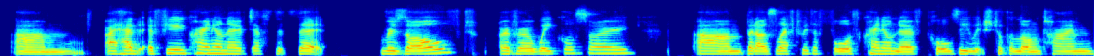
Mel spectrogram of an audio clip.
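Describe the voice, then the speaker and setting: Behind this woman, things are quiet. She talks fairly slowly. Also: medium pitch for a woman, fairly even intonation. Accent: Australian. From Australia. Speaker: caller with eye condition. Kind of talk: question to expert. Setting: call-in. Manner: hesitant, many fillers.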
